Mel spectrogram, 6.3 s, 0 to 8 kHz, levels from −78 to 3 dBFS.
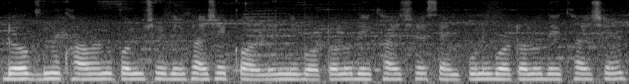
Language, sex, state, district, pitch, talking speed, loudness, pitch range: Gujarati, female, Gujarat, Gandhinagar, 190 Hz, 160 wpm, -16 LUFS, 185-195 Hz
